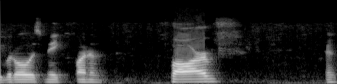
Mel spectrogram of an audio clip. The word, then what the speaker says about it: Favre: he pronounces it that the r and the v are out of order father ah i'm still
